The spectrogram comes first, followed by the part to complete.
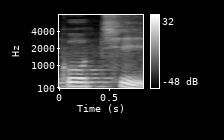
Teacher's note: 꽃이 할 때 뒷소리 이가 소리값이 없기 때문에 연음되는 거죠.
